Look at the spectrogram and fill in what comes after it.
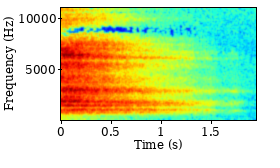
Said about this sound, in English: I want you to take a deep breath in, inhale, hold it for 3, 2, exhale.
